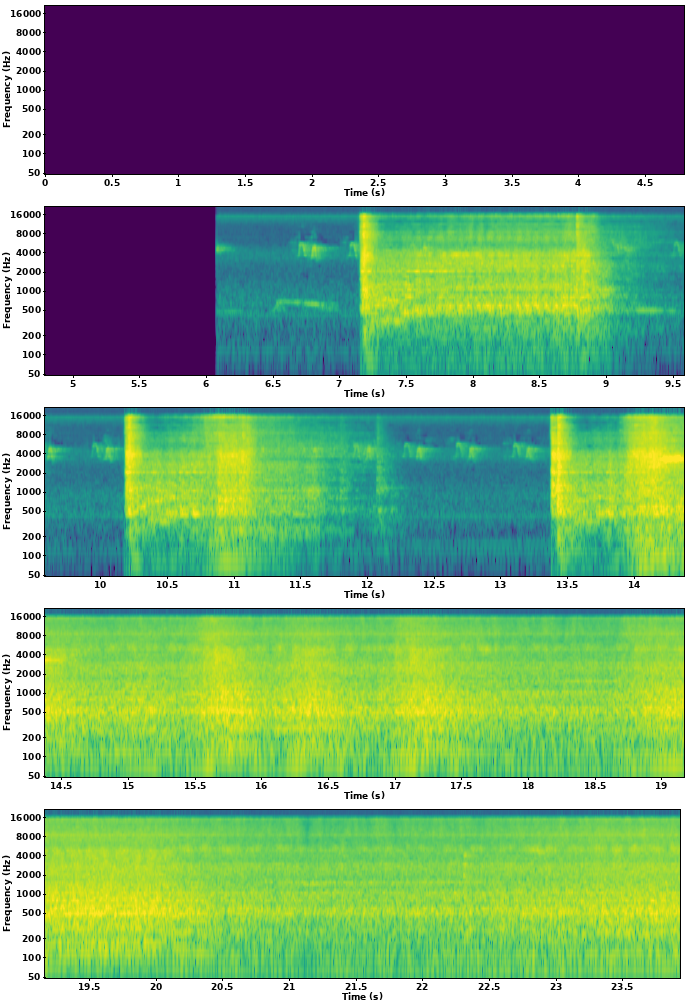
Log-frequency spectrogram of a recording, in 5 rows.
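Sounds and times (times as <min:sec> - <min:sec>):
car engine starting: 0:07.2 - 0:09.2, 0:10.2 - 0:12.1, 0:13.4 - 0:23.9.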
